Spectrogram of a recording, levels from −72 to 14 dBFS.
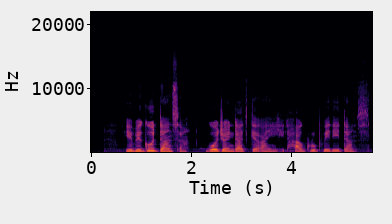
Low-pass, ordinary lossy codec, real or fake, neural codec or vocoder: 19.8 kHz; none; real; none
